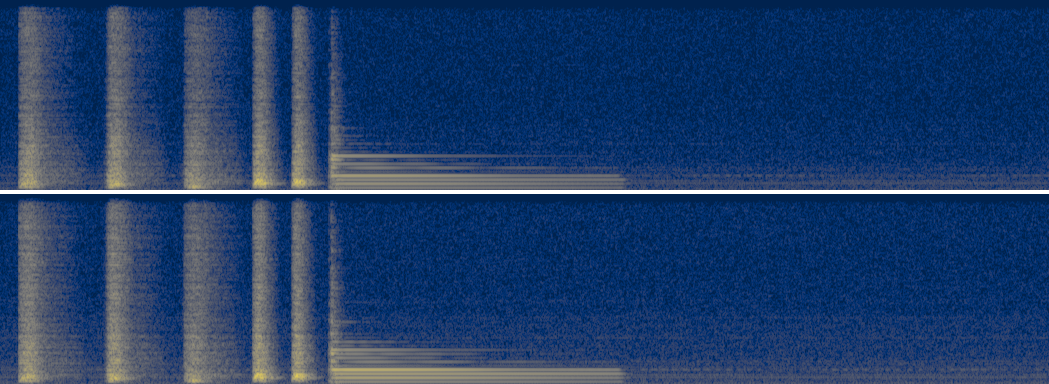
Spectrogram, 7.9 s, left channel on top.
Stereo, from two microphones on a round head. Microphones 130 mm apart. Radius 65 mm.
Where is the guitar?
55° right (ahead or behind), 1.8 m.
